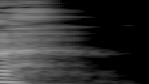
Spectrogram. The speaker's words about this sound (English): Sorry for yawning because I'm tired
